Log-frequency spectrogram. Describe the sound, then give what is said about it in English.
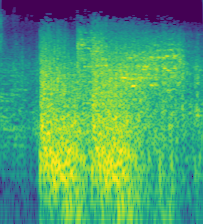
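A gunshot blasts biscuits and shoots out a window: a sudden loud blast, a second burst close behind, then a dense noisy roar that holds for over a second before slowly easing off. “He blasts the biscuits and shoots the window out.”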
